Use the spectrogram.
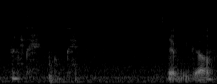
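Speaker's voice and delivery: hushed whispered okays. Real, not acted. Owner settles her cat before smoking, whispered.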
